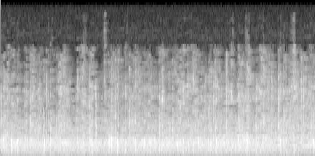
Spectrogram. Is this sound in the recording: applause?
yes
